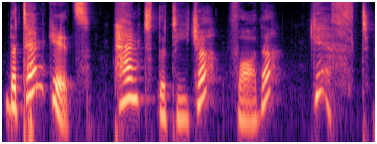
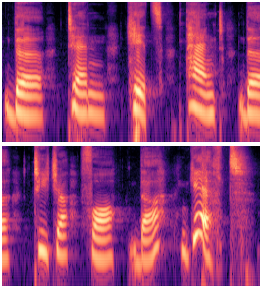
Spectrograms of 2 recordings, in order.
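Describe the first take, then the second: First: Put-on "the ten kids / thanked the teacher / for the gift", in phrases; group "the ten kids", then "thanked the teacher", then "for the gift"; natural phrasing. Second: Put-on "The ten kids thanked the teacher" read word by word; monotonous droning. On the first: Teacher showing students how to read like speaking, natural phrasing. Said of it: "like you are speaking". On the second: Teacher showing students droning from word to word, monotonous. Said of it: "Very monotonous". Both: Shown as a demonstration.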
